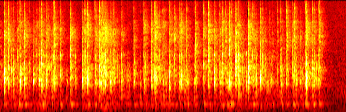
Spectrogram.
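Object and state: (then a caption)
Plastic computer keyboard being typed on. Fingertips type rapidly on the hollow keys of a full-size black plastic computer keyboard resting on a white base. The result is a dense run of sharp, clacky taps centered in the midrange with a bright edge, each click dying away almost at once, before the typing stops and the clip falls quiet.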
